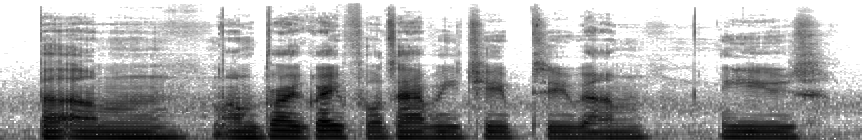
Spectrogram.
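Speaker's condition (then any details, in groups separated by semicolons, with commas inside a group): Brain injury; severe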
